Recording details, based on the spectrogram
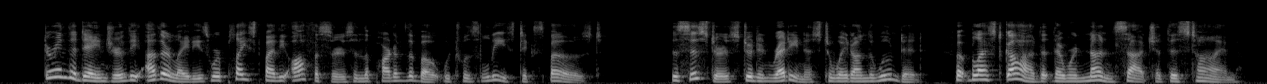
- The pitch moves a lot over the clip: Yes, wide, 6.0 semitones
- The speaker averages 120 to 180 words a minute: No, average, 195 wpm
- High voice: No, medium, 155 Hz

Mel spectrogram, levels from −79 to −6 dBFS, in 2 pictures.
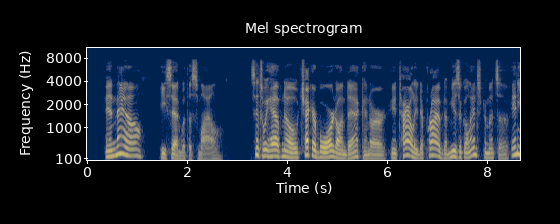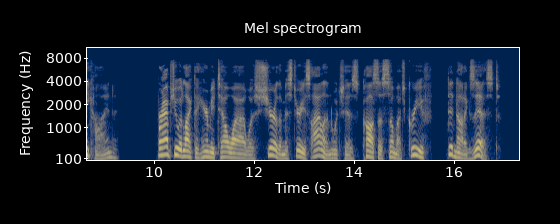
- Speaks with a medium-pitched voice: Yes, medium, 145 Hz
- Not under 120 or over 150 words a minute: No, average, 175 wpm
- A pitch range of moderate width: No, wide, 7.3 semitones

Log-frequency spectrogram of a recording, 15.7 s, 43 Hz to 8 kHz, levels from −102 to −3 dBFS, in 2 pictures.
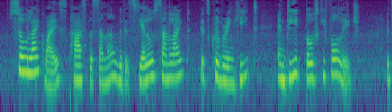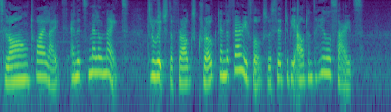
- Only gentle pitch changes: No, average, 4.1 semitones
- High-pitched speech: Yes, high, 220 Hz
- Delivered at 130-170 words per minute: Yes, average, 150 wpm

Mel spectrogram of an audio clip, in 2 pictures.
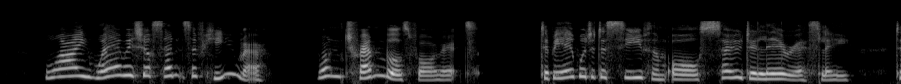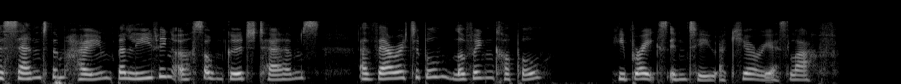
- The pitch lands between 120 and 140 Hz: No, very high, 275 Hz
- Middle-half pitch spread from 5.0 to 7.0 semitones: Yes, wide, 5.6 semitones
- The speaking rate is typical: No, slow, 130 wpm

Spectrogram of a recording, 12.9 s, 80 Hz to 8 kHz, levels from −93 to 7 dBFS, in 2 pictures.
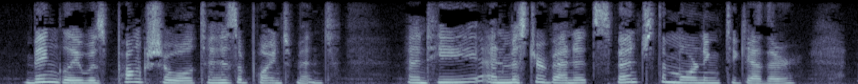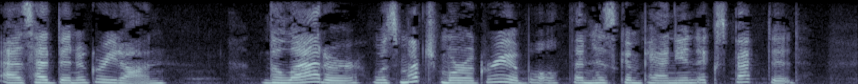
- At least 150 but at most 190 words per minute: No, average, 140 wpm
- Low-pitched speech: No, high, 245 Hz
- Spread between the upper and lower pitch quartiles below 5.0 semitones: Yes, average, 2.9 semitones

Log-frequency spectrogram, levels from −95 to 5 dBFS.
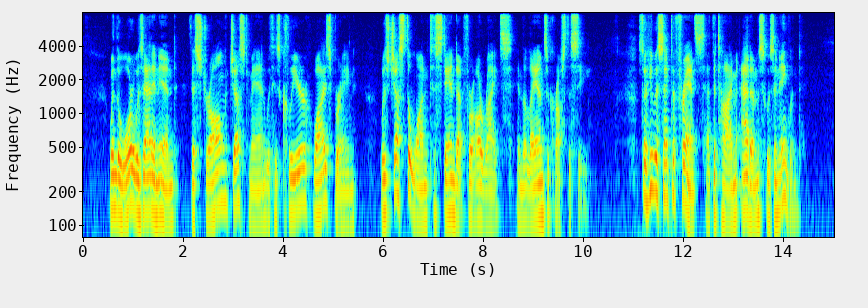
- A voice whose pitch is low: Yes, low, 125 Hz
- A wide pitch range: No, average, 4.6 semitones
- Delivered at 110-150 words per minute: No, average, 190 wpm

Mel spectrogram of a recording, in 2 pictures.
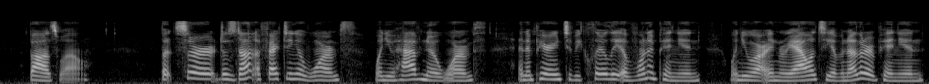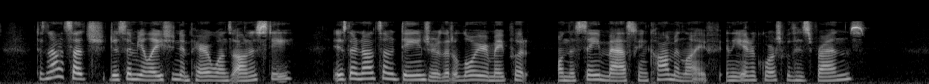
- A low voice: No, high, 200 Hz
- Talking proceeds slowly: No, average, 190 wpm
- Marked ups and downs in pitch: No, average, 4.6 semitones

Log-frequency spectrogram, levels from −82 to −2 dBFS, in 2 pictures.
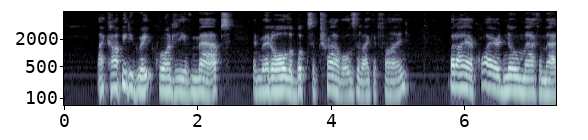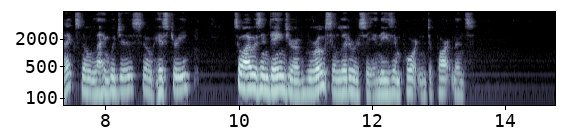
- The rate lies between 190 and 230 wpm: No, average, 165 wpm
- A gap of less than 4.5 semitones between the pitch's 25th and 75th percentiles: Yes, average, 3.1 semitones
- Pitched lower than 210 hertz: Yes, medium, 140 Hz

